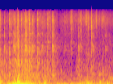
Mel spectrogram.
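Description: Puppy tussling with a plush toy held in a hand: irregular soft thumps and scuffling of fabric, loudest about half a second in.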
